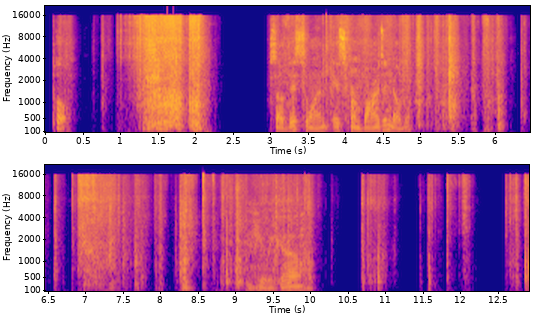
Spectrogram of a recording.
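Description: Cardboard rustles and scrapes as a package is torn open.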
